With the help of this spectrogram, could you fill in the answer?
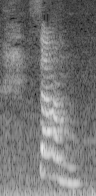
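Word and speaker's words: Psalm: Bakit siya pinapaulit oy May L ka dapat Sam lang parang Sam silent L ay sinasabi ko Sam lang Sam hindi h binabanggit ang L silent p tsaka silent L yun oo o ito siya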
